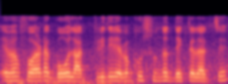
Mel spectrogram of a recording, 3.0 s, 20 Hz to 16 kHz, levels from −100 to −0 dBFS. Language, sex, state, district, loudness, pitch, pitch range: Bengali, male, West Bengal, Jhargram, -18 LUFS, 175 Hz, 165-180 Hz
